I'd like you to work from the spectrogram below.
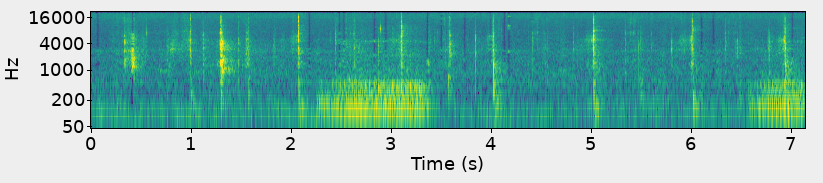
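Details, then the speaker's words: A small female French bulldog snoring in the background: low, rattling rumbles in two stretches between sharp tapping and clicking sounds. "Ah, si vous entendez ronfler, c'est ma chienne. C'est Noisette. C'est un petit bulldog français, elle ronfle."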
